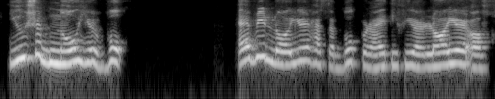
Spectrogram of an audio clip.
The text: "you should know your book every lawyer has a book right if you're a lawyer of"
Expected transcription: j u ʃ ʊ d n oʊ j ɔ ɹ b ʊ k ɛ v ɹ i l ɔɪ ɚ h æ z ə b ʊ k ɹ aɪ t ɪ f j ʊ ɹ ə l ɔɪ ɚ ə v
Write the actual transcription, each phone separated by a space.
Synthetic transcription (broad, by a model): j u ʃ ʊ d n oʊ j ɔ ɹ b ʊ k ɛ v ɹ i l ɔɪ ɚ h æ s ə b ʊ k ɹ aɪ t ɪ f j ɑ ɹ l ɔɪ ɚ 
